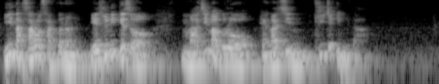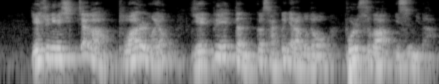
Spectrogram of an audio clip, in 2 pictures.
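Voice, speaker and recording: A male pastor preaching a sermon, often asking the congregation rhetorical questions and stressing words with big swings in pitch. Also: sing-song, a little slow, darkish tone. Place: church sanctuary. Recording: echoey church room, mic at a distance.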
